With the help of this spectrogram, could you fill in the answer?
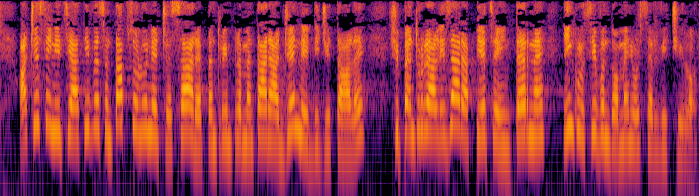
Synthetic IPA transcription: at͡ʃe̞st̪e̞init̪siat̪ive̞sunt̪ab̥so̞lut̪ne̞t͡ʃe̞saɾe̞pe̞nt̪ɾuimple̞me̞nt̪aɾeaːd͡ʒe̞nd̪e̞jd̪id͡ʒit̪ale̞ | ʃipe̞nt̪ɾurealizaɾeapje̞t̪se̞jint̪e̞rne̞ | iŋklusivɨnd̪o̞me̞njulse̞rvit͡ʃiːlo̞̰r

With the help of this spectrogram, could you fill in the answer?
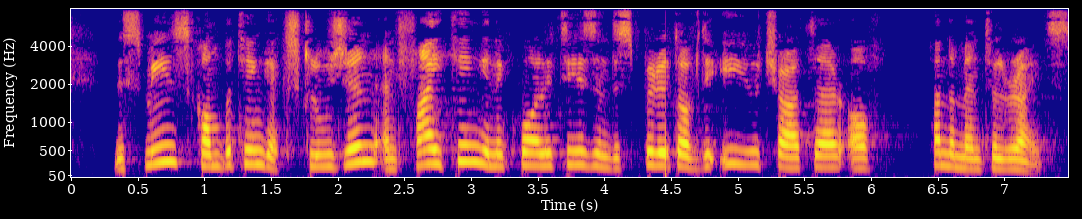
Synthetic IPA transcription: d̪ɪsmĩːnzkɔ̃mbətɪ̃ŋɡɛkskluːʒə̃nɛ̰̃ndfaɪt̪ʰɪ̃ŋɡɪ̃nɪkwɔlɪt̪izɪ̃nd̪əspɪɾɪt̪ɔvd̪iʔiːjuːt͡ʃaːtʰəɾɔvː | ɐ̃nd̪ɐmɛ̃ntʰəlɹaɪts

